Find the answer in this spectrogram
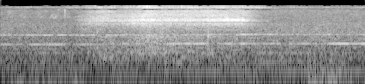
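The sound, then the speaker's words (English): Deep nasal inhalation by participants on a forest bathing walk in Knocksink Woods, County Wicklow: one soft, breathy hiss that swells and fades over about a second and a half, above faint steady background tones. “Maybe just open your mouth slightly, your nose, and just really inhale it. Move it around a little bit, and you can really smell the forest.”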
